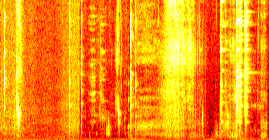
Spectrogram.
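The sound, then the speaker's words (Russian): Faint chewing and light clinks of cutlery as borscht is eaten, irregular small sounds with quiet voices in between. “Ешь, ешь. Знатный борщ.”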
